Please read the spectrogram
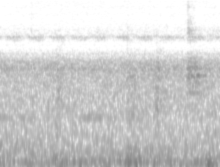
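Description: Felt-tip marker drawing short tick strokes on paper, faint, over a low steady room hum, with one brief tap near the end.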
